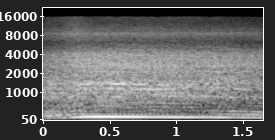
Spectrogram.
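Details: 2012 Nissan Livina manual, after a 500 ml combustion-chamber carbon-cleaning tune-up done with the engine running (previously unstable rpm, rough sound): a quick rev rises and falls evenly with a clean, steady note, no stumble; normal revving.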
